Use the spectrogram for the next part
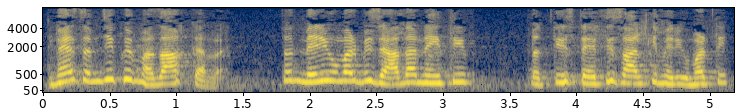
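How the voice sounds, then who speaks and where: A woman religious teacher giving a lecture and answering questions, advising gently through personal stories. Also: on the high side. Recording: muffled lo-fi with faint hiss.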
